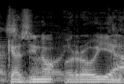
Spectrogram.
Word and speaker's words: Casino Royale: è dei Casino Royale, perché lo pronuncio all'italiana, quindi Casino Royale.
